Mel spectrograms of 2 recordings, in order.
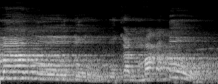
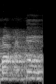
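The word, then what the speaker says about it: المغضوب: Na'an'amta alaihim ghairil maghdubi, bukan ma'du tetapi maghdu, ghair hurufnya.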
